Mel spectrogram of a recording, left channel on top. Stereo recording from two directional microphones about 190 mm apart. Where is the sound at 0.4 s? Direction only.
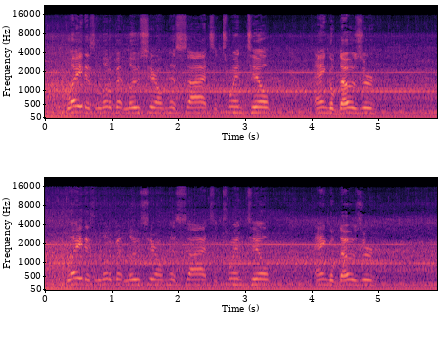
15° left (ahead or behind).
